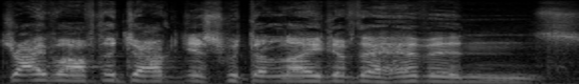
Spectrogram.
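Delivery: hoarse, rough, high-pitched yell. Voicing a zealot crowd member urging on the flames: yelling. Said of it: "another one yells".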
